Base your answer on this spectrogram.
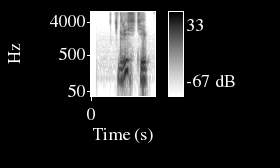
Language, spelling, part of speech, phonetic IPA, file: Russian, грести, verb, [ɡrʲɪˈsʲtʲi], Ru-грести.ogg
- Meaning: 1. to row, to scull 2. to rake 3. to rake in (money)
